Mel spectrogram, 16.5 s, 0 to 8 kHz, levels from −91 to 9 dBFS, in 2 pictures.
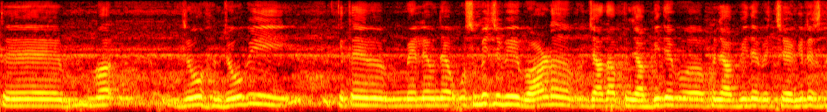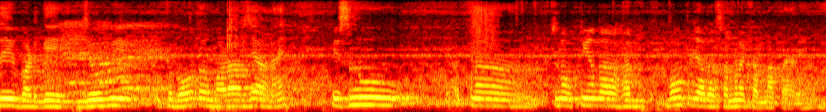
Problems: constant background noise, background conversations at intervals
